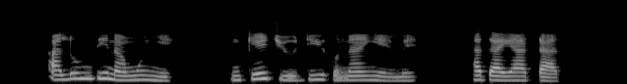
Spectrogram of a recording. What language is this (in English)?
Igbo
